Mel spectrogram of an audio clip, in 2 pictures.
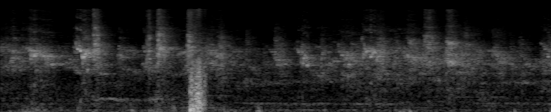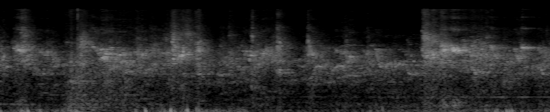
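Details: Hogoromo budgerigars in an aviary keep up steady overlapping chirps and raspy chatter, with a sharp knock early on and a loud swell of calls near the end.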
